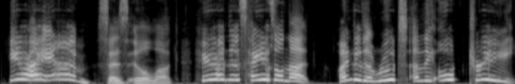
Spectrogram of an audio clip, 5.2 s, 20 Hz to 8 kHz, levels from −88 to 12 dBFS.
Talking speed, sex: 200 wpm, female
